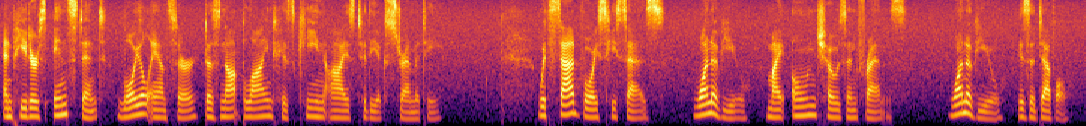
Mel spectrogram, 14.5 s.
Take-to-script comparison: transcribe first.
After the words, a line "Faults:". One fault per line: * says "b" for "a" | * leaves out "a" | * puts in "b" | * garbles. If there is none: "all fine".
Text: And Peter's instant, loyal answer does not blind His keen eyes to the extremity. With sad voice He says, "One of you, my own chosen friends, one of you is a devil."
And Peter's instant, loyal answer does not blind His keen eyes to the extremity. With sad voice He says, "One of you, my own chosen friends, one of you is a devil."
Faults:
all fine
